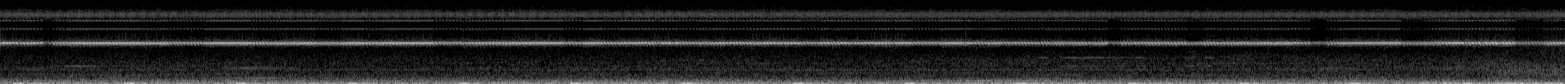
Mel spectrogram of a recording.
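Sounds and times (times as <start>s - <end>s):
crickets chirping in Italy at 9 pm: 0.0s - 15.6s.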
